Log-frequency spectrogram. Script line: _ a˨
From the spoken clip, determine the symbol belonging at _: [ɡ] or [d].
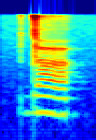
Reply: d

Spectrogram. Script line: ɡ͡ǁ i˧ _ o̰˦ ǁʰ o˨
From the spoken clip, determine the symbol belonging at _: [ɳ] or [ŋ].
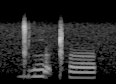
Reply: ŋ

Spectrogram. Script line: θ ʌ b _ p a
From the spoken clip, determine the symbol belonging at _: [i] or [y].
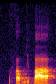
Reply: i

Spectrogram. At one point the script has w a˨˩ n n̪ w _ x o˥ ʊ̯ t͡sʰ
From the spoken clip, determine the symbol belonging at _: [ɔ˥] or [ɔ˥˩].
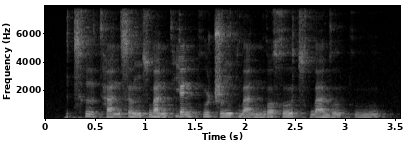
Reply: ɔ˥˩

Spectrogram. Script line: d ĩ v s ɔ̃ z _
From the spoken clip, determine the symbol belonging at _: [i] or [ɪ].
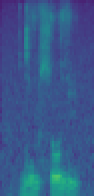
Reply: i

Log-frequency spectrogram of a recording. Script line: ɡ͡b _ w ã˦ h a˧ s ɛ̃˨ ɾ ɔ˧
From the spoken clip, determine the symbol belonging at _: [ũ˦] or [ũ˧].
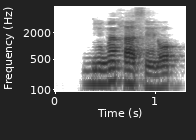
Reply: ũ˧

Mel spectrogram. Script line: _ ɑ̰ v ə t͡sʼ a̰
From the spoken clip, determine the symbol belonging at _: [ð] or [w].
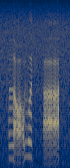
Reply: ð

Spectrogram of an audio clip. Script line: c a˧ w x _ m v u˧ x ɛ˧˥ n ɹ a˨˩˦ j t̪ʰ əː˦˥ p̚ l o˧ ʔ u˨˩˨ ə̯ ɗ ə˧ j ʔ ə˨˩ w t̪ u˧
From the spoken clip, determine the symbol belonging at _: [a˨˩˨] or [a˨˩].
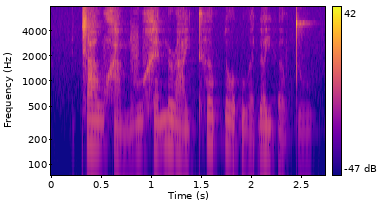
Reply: a˨˩˨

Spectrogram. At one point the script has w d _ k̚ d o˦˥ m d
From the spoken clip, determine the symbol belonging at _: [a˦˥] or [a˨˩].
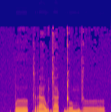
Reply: a˦˥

